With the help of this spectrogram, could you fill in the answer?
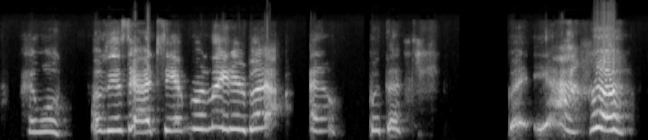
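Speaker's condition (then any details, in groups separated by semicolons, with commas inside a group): Cerebral palsy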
